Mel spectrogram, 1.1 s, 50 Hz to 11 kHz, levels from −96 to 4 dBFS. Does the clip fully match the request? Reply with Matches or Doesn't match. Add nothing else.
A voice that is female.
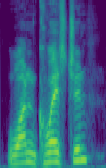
Doesn't match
